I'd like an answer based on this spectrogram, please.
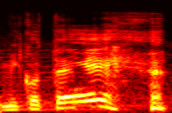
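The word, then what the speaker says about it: Miqo'te: The Mikot? race. What? Mikote! Mikote! Mikote! Mikote! Mikote! It's like Italian sounding.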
